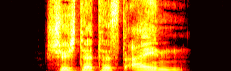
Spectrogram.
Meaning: inflection of einschüchtern: 1. second-person singular preterite 2. second-person singular subjunctive II
- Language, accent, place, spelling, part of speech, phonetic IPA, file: German, Germany, Berlin, schüchtertest ein, verb, [ˌʃʏçtɐtəst ˈaɪ̯n], De-schüchtertest ein.ogg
